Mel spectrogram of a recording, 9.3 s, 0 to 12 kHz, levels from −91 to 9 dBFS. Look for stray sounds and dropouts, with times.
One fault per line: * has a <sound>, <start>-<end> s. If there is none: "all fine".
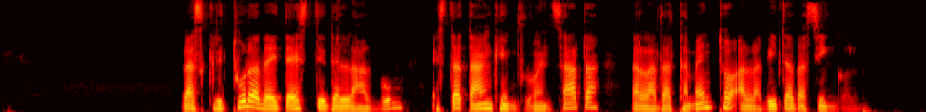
all fine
